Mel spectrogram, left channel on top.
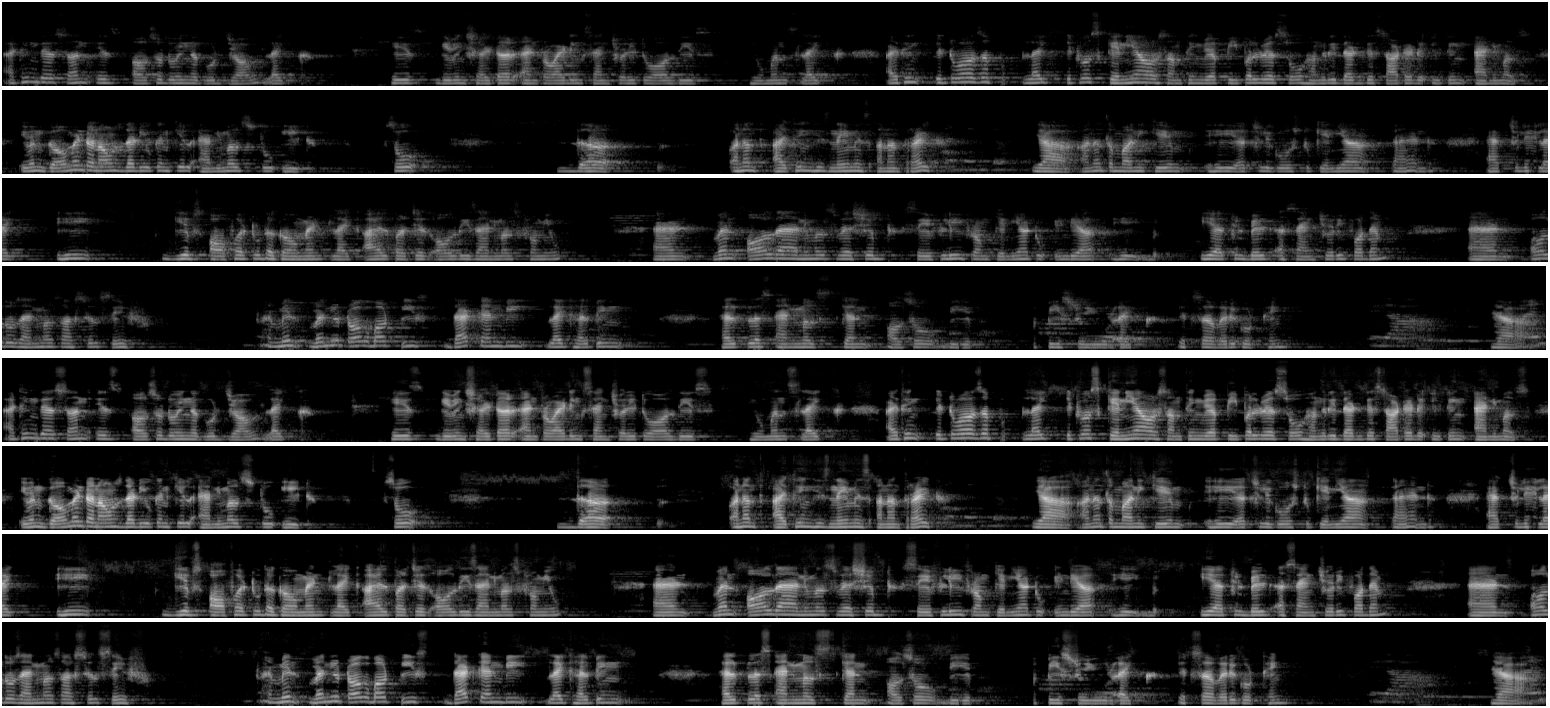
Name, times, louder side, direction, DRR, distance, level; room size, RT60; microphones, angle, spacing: voice 1, 0.0-3.1 3.5-3.6 3.9-7.1 7.5-9.9 10.2-18.6 19.3-19.6 20.0-20.3 21.0-21.6 22.0-22.1 22.7-24.9 25.8-31.0 31.5-32.1 32.5-36.5 37.1-42.5 42.9-44.8 45.0-47.9 48.9-52.7 53.0-56.1 56.8-59.2 61.3-61.7, right 7 dB, 90° right, 15 dB, 0.7 m, -27 dB
voice 2, 7.7-8.2 19.4-19.8 24.9-25.8 37.0-37.4 45.6-46.0 48.8-49.4 53.2-53.3 55.8-56.3 56.7-57.7 60.0-61.8, equal, ahead, 1 dB, 5.2 m, -48 dB
25.5 x 20.5 x 5.9 m, 1.1 s
head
